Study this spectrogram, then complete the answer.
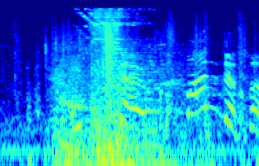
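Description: Magic spells whoosh and crackle in a video game.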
